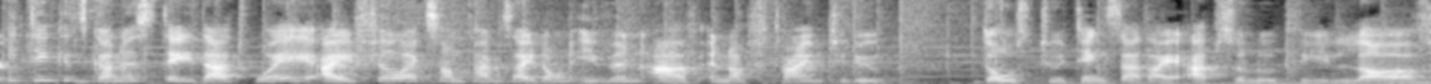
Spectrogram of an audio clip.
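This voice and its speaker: A woman's voice: mid-range voice, bright, forceful tone. A woman in her twenties with a French Canadian accent, a native French speaker, chatting casually and unscripted as a vlogger answering questions. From Quebec, Canada. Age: 20s.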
